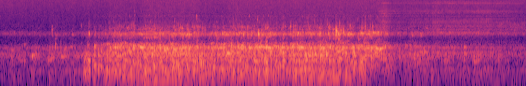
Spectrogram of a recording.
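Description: Scuba diver's exhalation through a regulator underwater: a bubbling gurgle that starts about a second in, runs for nearly four seconds, then dies down.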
